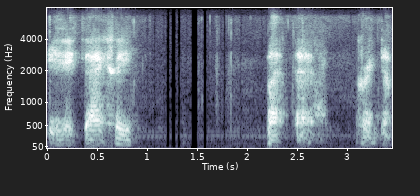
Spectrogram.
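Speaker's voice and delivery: hushed whisper. Playing a character in a tabletop game, turning to her, whispering. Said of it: "he kind of whispers to her".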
